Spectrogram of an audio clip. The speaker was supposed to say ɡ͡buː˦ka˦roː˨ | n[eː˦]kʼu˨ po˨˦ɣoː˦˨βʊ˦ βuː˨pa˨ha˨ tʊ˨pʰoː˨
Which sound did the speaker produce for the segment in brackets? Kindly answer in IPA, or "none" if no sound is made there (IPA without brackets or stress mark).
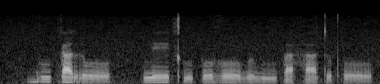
eː˦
